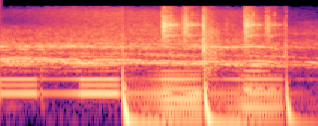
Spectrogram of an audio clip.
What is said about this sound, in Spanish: Este sonido de Star Wars lo amo, porque indica que viene mi sección favorita. Sí, es la música que nos indica que comienza la sección La voz del estudiante.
